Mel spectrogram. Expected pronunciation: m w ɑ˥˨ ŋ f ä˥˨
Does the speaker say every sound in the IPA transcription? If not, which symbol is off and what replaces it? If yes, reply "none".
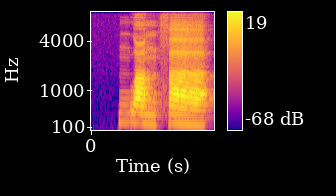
none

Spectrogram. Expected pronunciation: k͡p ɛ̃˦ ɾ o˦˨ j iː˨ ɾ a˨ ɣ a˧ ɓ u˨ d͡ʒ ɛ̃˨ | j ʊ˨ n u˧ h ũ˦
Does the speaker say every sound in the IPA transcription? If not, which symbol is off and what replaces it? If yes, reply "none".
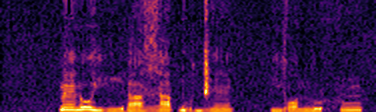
ʊ˨ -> ɔ˨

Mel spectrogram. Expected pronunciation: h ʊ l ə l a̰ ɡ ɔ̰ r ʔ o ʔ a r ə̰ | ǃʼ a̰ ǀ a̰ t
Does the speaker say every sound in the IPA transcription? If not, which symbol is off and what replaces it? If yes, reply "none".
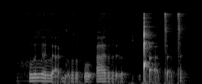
ǀ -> t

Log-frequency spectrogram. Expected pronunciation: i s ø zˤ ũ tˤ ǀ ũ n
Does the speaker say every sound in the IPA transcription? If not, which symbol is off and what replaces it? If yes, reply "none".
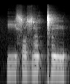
none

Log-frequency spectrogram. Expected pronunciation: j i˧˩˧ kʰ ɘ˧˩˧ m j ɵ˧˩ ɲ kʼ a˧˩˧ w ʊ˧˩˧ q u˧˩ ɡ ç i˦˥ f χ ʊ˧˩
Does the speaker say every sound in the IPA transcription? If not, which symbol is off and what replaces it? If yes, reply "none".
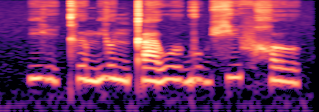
q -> ɡ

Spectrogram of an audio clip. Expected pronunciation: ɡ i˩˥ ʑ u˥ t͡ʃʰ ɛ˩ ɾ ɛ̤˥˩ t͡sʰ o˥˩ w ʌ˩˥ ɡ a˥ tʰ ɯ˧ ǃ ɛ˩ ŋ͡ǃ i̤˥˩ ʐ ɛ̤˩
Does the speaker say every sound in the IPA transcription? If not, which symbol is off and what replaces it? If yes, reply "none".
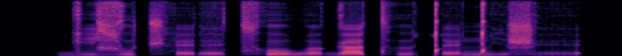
none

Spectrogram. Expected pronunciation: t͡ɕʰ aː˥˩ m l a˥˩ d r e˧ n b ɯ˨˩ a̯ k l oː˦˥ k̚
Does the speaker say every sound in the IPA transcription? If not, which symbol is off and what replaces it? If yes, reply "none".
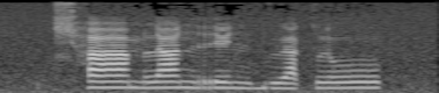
d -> n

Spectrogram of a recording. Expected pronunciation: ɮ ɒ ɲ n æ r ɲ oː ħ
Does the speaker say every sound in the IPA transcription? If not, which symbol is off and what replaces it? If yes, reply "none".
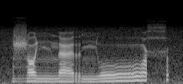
none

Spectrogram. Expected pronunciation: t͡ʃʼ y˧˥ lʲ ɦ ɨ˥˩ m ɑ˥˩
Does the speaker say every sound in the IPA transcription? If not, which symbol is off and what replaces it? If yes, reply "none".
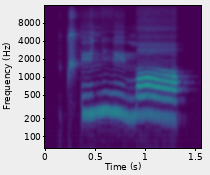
ɨ˥˩ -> y˥˩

